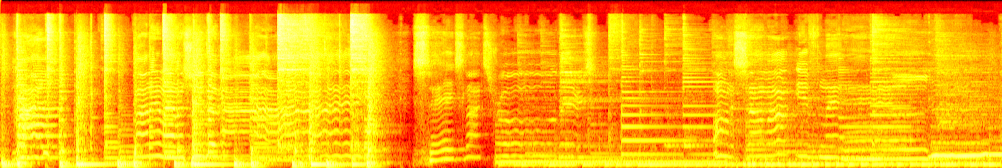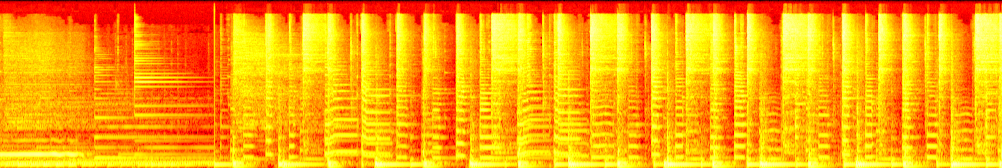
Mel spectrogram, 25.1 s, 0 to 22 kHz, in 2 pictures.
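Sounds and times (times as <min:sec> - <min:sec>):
song with drums and singing: 0:00.0 - 0:04.9
instrumental song introduction: 0:00.0 - 0:05.5, 0:06.2 - 0:25.0.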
